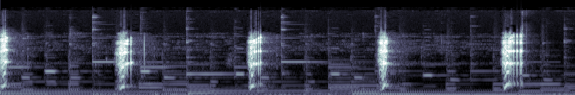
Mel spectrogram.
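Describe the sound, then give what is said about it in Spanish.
Five loud, abrupt, uncontrollable hiccups from a person at a meal after eating very spicy food, spaced evenly about a second apart, each a sharp gulping burst, over a steady background of soft music. “Repentinamente me dio un fuerte, ruidoso e incontrolable hipo.”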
